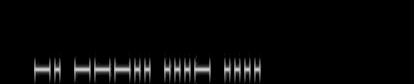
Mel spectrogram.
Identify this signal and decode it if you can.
Morse code, heard as a keyed tone, about 25 wpm, 700 Hz. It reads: N8VH
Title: Speed Racing - USA Call Signs 20wpm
